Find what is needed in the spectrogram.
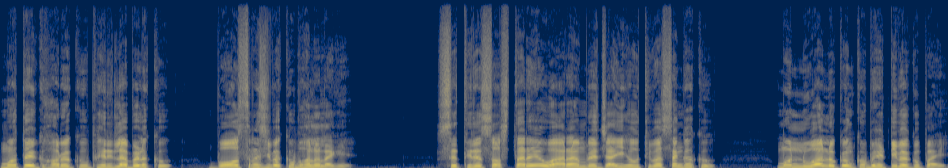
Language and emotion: Odia, happy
